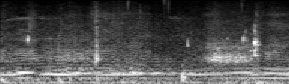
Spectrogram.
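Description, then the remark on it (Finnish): A wasp that has lived indoors since January buzzes steadily, a continuous droning hum with small wavering shifts in pitch, heard alone. “Et meillä on tammikuusta asti ollut tota, ampiainen täällä meidän seurana.”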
